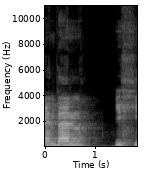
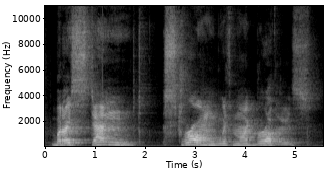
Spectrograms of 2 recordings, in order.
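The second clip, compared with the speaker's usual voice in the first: guttural, cracking, throaty put-on voice. Acting out a character who has wandered the earth, in a guttural voice. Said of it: "a shift and a crack and a guttural voice".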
